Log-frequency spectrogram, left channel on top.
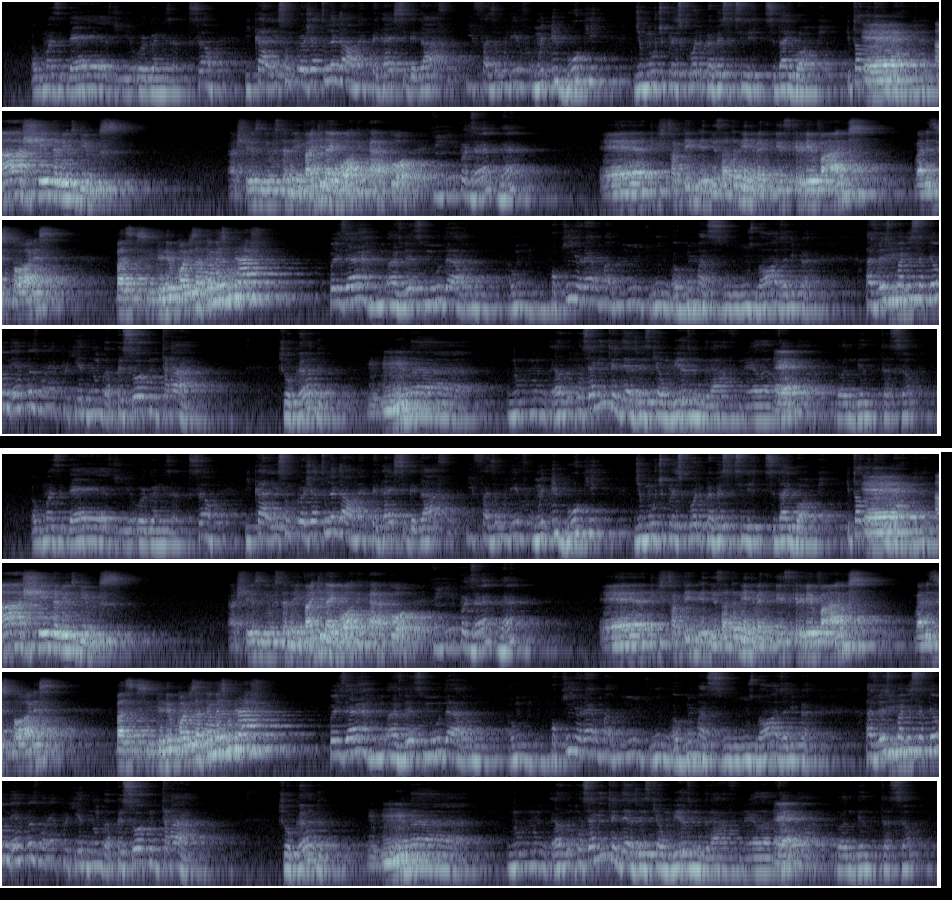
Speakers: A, on the right (about 60°); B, on the right (about 25°).
A: algumas ideias de organização. E, cara, isso é um projeto legal, né? Pegar esse grafo e fazer um livro, um e-book de múltipla escolha para ver se, se dá Ibope. Que tal
B: É,
A: que dá Ibope, né?
B: ah, achei também os livros. Achei os livros também. Vai que dá Ibope, cara, pô.
A: Sim, pois é, né?
B: É, tem que, só que tem, exatamente, vai ter que escrever vários, várias histórias, base, entendeu? Pode usar até o mesmo grafo.
A: Pois é, um- às vezes muda um, um pouquinho, né? Uma, um, um- algumas, uns nós ali para. Às vezes
B: Uhum,
A: pode ser até o mesmo, né? Porque não- a pessoa quando tá jogando.
B: uhum.
A: ela não, não- ela não consegue entender às vezes que é o mesmo grafo, né? Ela vai
B: É.
A: pela, pela ambientação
